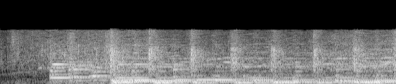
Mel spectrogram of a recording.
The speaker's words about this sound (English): We'll clap first. And then I'll get them in when the song starts. When the song starts, you can clap with the music.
